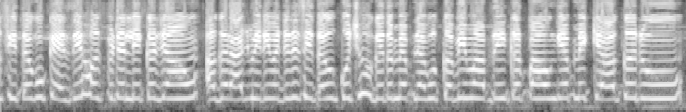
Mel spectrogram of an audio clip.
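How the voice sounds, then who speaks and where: A worried young mother doll, as a woman puts her on in a homemade doll story, fretting aloud and asking again and again what she should do. The voice sits very high and sounds bright and sharp. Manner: fretful, keeps asking what to do.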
